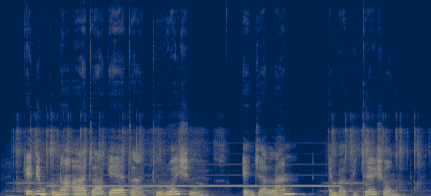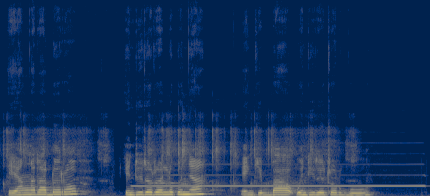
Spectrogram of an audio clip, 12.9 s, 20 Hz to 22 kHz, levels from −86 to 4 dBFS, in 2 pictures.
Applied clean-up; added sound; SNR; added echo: none; Wind instrument, woodwind instrument + Applause / Clapping; 14 dB; none.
